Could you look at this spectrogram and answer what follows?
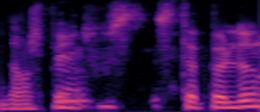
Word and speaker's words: Stapledon: Stapleton, moi j'ai un accent pourri en anglais, donc. Ben, moi, encore pire, puisque moi, je dis Stapledon. Ah ouais, oui, Comme c'est ça encore pire. s'écrit. Comme ça s'écrit.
